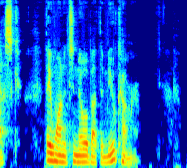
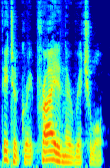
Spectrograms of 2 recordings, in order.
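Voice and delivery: usual speaking voice

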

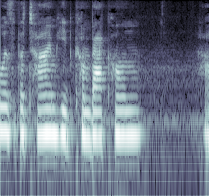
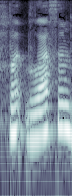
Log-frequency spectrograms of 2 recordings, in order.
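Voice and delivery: ordinary delivery, nothing marked

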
